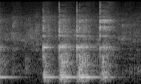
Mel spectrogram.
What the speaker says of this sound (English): I'll put some tomato paste in here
